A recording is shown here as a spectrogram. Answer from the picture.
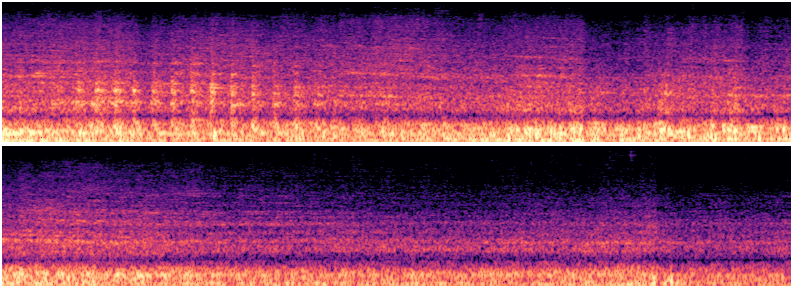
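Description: Double-stack intermodal freight train's container well cars rolling past at speed: a steady rumble and rattle of steel wheels on the rails, slowly getting quieter.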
